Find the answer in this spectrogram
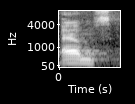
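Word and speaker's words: alms: क्या कहा जाता है एम्स यहां पर एल खामोश है साइलेंट है तकाफ में बैठने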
